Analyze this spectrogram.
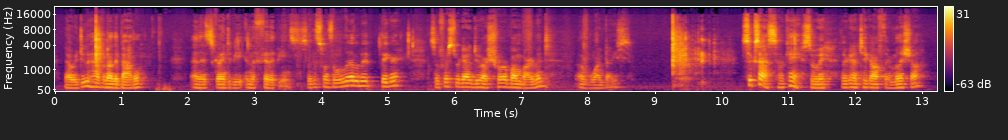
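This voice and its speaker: The speech moves at a fairly quick pace but breaks into long, frequent pauses, with noticeable background noise throughout. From Czech Republic. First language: Czech. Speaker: board game channel host. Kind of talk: tutorial. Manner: casual, conversational.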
